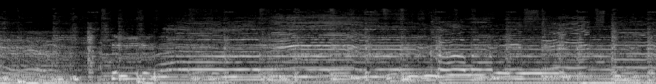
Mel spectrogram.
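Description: A song with a singing voice playing on the car radio.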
